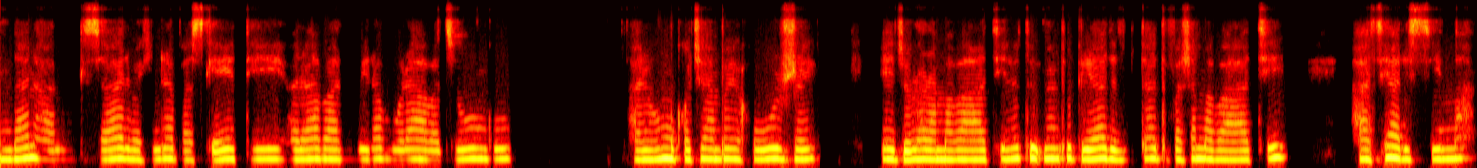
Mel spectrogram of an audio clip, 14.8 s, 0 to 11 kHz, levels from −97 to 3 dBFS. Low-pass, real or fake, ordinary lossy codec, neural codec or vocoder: 7.2 kHz; real; Opus, 16 kbps; none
